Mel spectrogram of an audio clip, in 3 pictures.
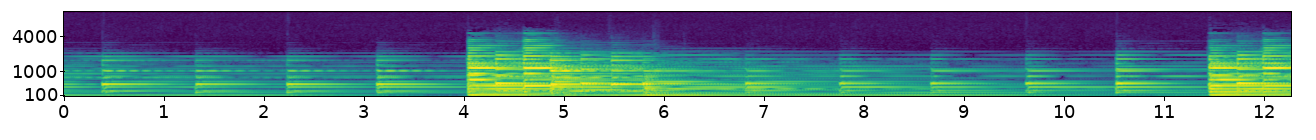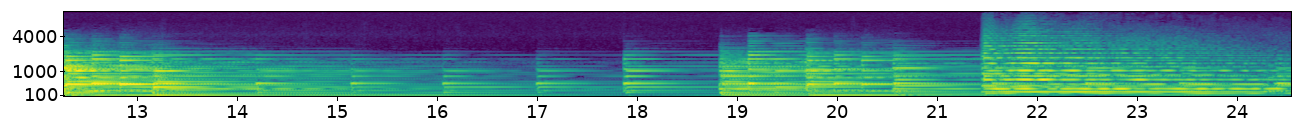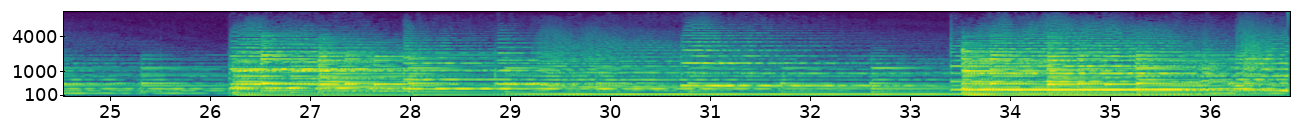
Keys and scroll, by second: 10.2 ctrl+t, 19.9 Return, 32.8 ctrl+t, 36.7 space.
